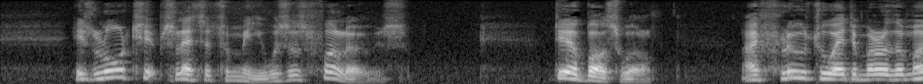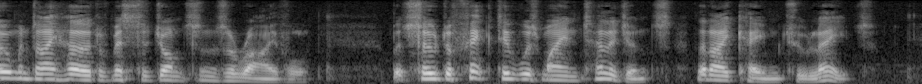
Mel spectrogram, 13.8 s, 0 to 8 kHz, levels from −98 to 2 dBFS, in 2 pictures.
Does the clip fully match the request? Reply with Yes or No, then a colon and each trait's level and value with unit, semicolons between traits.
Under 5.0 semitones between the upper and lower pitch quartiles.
No: wide, 5.5 semitones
